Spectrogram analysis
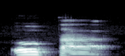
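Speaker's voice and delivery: energy brought right down, very deep, grave voice. Demonstrating the voice they practise while explaining it, very deep voice. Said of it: "J'essaye de prendre une voix très grave".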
